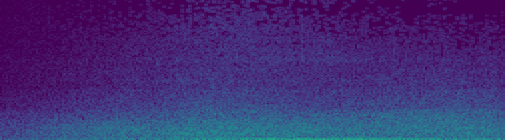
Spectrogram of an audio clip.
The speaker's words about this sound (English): Back in Kalawa, a fleet of PG&E service trucks rumbles past the neighborhood where the streetlights will turn off next week. Ironically, the utility giant maintains several service yards here.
